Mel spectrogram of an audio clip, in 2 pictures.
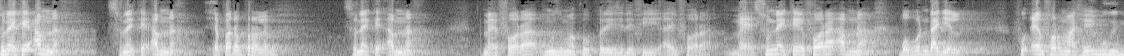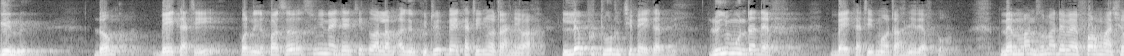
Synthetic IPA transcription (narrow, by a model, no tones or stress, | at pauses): sunekeʔamna̰sunekːeʔamna̰japadopɾoblem | sunekeʔamna | mefoɾamusumakopaɾesidefia̰jfoɾa̰mḛsunekːefoɾaʔamnabobundaɟel | fuʔenfɔɾmasiõjibuɡəɡenː | doŋkbekatiwɔniŋpasosuɲinekːet͡ʃikolamʔaɡiɾkutibekatiɲɔtaxɲiwaxlepːtuːɾt͡ʃibekat̚bi | luɲumundadɛf | bejkatimotaxɲidɛfko̰memːans̬umademefoɾmasiɔ̃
